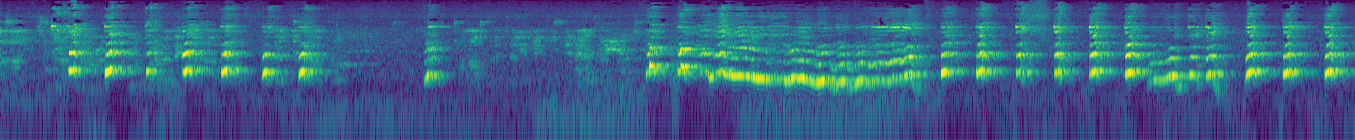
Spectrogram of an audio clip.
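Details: Noisy male Siberian Husky, worked up because a female is in heat: rapid series of strained whine-yelps, a long wavering howl that dips and rises, then more clipped whiny yelps repeated about three per second.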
